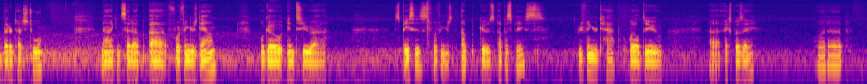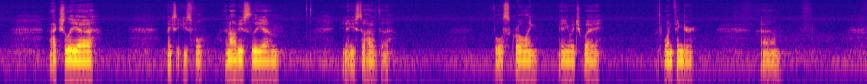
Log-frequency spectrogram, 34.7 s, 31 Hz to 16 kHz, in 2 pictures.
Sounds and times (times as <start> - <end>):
Speech: 0.0 - 0.9, 2.0 - 4.4, 5.2 - 6.6, 7.9 - 13.3, 14.2 - 15.2, 16.3 - 17.0, 18.3 - 19.4, 20.7 - 23.0, 24.2 - 25.2, 27.2 - 29.4, 30.5 - 31.3, 32.5 - 33.0.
